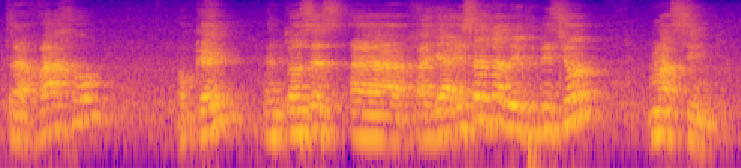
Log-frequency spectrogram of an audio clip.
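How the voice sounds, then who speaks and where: A man's voice: high-pitched, big pitch swings, measured pace, bright, forceful tone. A man gives a conversational Bible study lecture to his congregation, often posing rhetorical questions and checking in with "ok?". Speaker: congregation teacher. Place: congregation meeting hall. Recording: very echoey hall from far off, faint hiss.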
